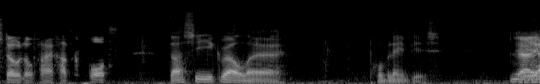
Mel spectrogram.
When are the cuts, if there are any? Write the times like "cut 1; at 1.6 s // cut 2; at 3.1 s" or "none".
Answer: cut 1; at 1.7 s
